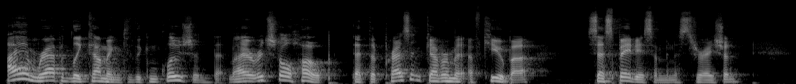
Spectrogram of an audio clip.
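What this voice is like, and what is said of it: Imitates another person's voice. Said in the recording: “going to do a Wells voice”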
